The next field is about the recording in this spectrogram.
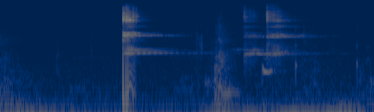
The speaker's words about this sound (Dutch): Hey jongens, laten we dan maar gaan eh, klinken.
